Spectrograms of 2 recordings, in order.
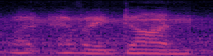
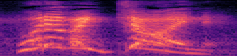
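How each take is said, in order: First: Soft, stunned; hollow, to himself; quiet. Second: High, loud, slow anguished scream. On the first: Shocked brother to himself after the attack, quiet and stunned. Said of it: "he says quietly". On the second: Guilty brother screams to no one, loud, high, slow. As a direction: scream it to the empty room. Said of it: "he screams to no one". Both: Acted.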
